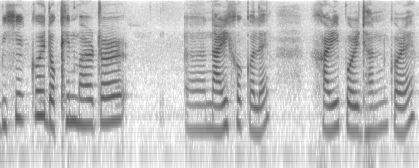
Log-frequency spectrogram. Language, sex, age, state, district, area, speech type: Assamese, female, 30-45, Assam, Darrang, rural, spontaneous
